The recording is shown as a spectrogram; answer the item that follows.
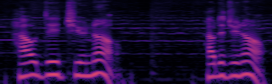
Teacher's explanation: A d plus u often morphs into ju.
